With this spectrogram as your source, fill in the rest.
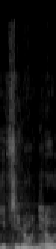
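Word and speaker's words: ε: 똑같은 그리스어 중에 하나일뿐입니다 이걸 입실론이라고 읽는데 중요하진 않아요 우리는 입실론이라고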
